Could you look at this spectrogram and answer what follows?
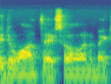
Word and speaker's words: Dejounte: I called him DeJounte the other day, and someone yelled at me. DeJounte. No, it's DeJounte. DeJounte Murray. I just want to make sure because I heard you say DeJounte, so I want to make sure.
